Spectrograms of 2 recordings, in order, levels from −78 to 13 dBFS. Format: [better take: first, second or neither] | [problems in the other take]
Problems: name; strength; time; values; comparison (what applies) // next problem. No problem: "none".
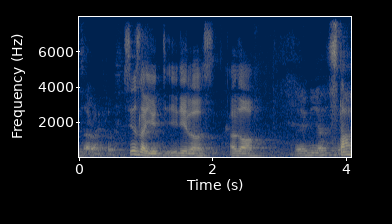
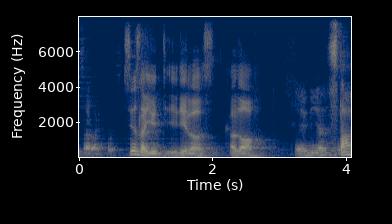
first | noise reduction (neural separator model SepFormer DNS4)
